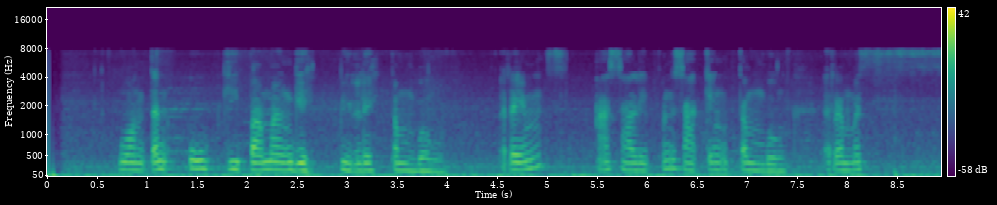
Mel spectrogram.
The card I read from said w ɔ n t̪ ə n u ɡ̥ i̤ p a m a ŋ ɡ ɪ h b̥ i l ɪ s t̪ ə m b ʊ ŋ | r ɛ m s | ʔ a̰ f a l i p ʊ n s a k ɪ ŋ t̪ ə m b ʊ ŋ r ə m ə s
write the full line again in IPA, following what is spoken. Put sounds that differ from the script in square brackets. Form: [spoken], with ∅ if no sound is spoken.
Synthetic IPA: w ɔ n t̪ ə n u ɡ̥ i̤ p a m a ŋ ɡ ɪ h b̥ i l ɪ [h] t̪ ə m b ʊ ŋ | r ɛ m s | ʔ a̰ [s] a l i p ʊ n s a k ɪ ŋ t̪ ə m b ʊ ŋ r ə m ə s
